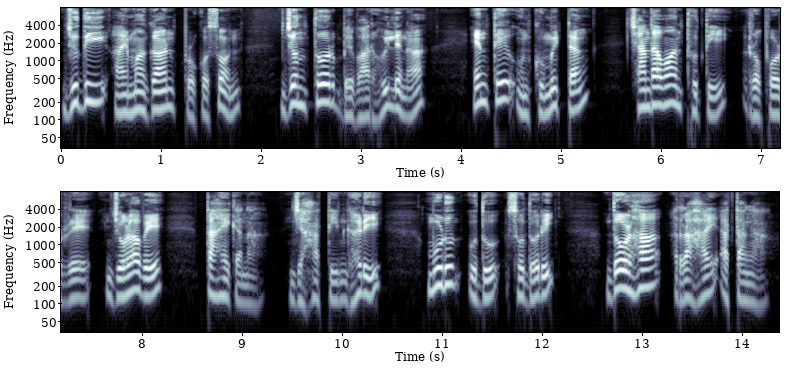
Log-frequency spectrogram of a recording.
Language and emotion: Santali, neutral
